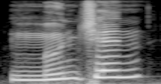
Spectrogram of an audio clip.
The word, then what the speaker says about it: Mnuchin: Or is it just Mnuchin? Some people say Munchin.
